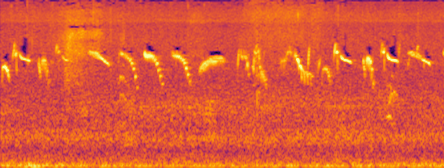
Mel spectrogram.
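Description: A small bird chirping: a quick run of short, high, downward-slurred chirps, about four a second, over a faint low outdoor rumble.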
